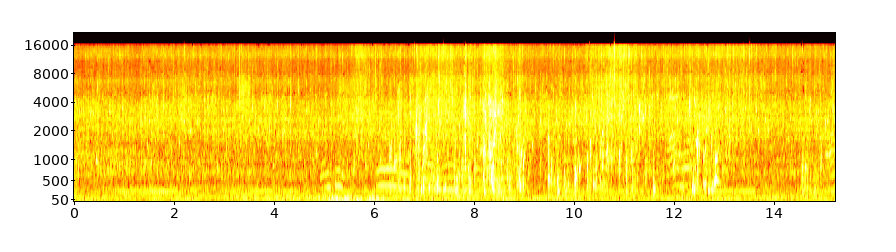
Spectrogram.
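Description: Water trickling steadily into a fish tank. From about six seconds in come a run of splashes and slurps as tilapia take floating feed pellets at the surface.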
